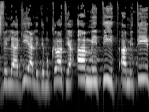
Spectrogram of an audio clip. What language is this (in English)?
Hebrew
